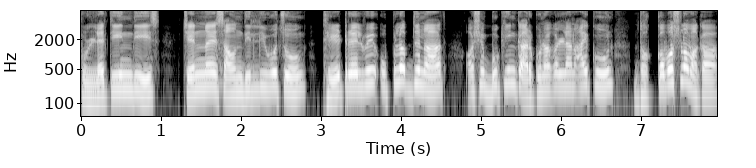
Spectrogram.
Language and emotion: Goan Konkani, surprised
